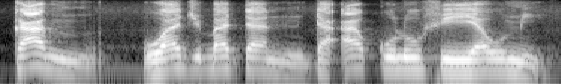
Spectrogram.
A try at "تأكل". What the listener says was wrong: Ce n'est pas ta'akulu, c'est ta'kulu. Kam wajbatan ta'kulu fil yawmi. Kam wajbatan ta'kulu fil yawmi.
